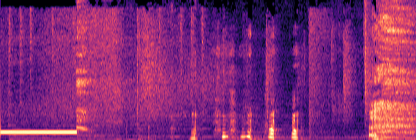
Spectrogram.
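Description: A steady, high-pitched censor beep tone holds for under a second, then cuts off into a few short, choppy bursts of sound and a louder burst near the end.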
